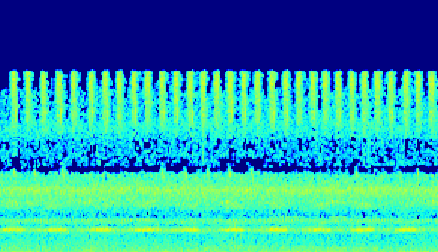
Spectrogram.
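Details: Crickets calling outdoors in the evening by a deck with decoration lights and a chihuahua puppy; brief bright chirps about every half second, a continuous shrill pulsing hum above, and muffled rumble beneath.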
